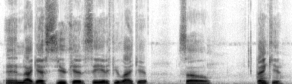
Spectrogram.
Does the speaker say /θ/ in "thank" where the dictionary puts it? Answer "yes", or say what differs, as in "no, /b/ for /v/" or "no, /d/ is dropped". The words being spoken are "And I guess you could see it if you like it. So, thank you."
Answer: yes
